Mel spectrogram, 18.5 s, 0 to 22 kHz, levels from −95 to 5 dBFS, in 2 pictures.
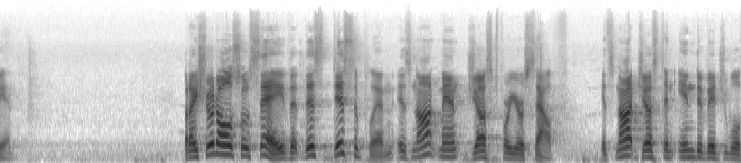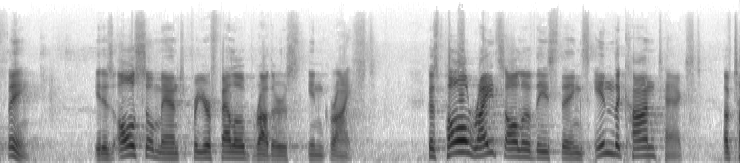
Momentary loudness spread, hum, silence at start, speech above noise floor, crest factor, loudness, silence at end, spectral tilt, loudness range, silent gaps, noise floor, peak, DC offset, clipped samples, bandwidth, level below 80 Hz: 13 LU; none; 0 s; 40 dB; 20 dB; -20 LUFS; 0 s; -4.5 dB/octave; 5 LU; none; -60 dBFS; 0 dBFS; under 0.1%; under 0.1%; 14.5 kHz; -68 dBFS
